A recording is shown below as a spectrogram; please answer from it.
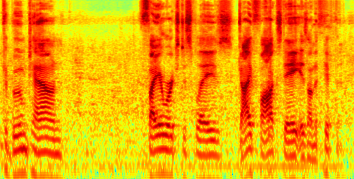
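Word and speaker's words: Fawkes: because you pronounce it fox. F AU. Uh, you pronounce it fox as in like the animal, which always seemed like a funny way to to pronounce it to me.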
